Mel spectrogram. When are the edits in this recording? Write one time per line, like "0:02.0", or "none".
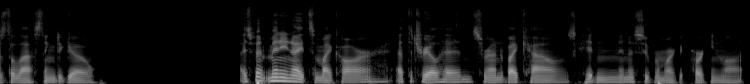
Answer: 0:05.8

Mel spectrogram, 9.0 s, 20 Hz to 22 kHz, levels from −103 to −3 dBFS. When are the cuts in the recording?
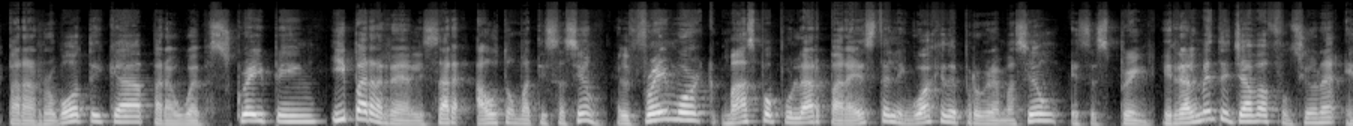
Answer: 0:04.1

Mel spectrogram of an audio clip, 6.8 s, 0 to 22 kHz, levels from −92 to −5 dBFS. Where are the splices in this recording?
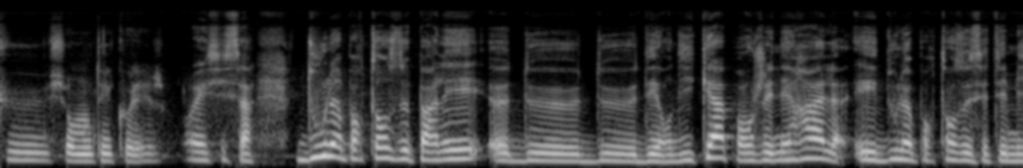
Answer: none

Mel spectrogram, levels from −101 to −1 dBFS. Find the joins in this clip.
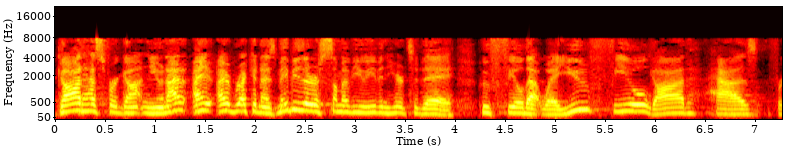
0:05.9

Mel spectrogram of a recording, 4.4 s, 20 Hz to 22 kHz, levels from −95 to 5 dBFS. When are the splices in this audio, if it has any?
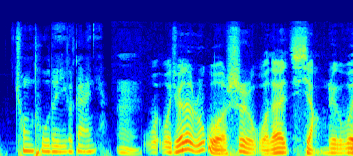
none

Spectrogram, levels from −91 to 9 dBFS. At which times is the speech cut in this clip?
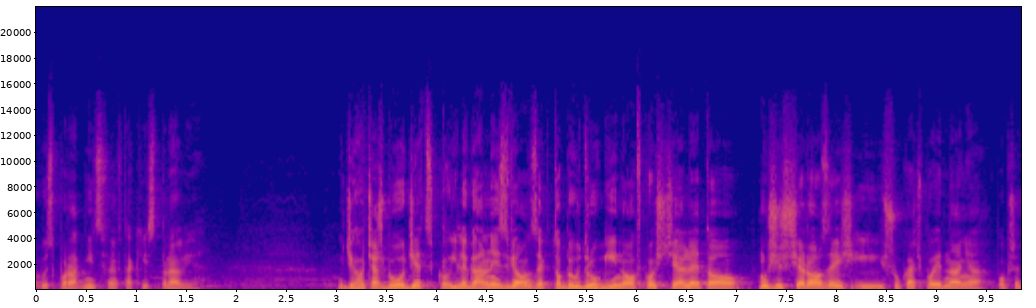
0:06.0
0:07.2

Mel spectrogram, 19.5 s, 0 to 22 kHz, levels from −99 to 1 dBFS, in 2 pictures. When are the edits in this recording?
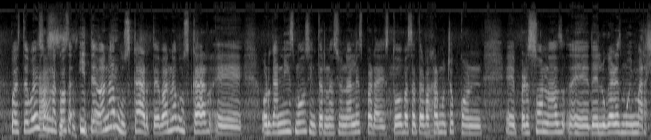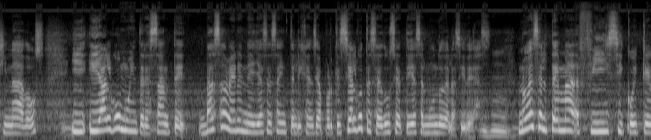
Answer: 0:06.8

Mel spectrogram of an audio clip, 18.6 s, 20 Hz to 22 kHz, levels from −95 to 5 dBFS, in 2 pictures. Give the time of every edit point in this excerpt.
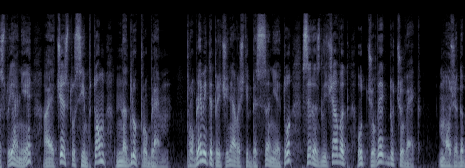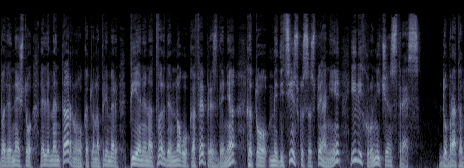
0:14.2

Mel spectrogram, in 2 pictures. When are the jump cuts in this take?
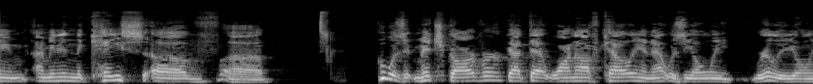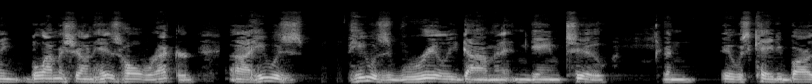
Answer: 0:10.3
0:14.8

